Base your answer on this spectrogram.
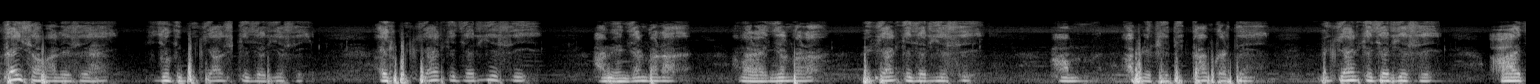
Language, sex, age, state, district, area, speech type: Hindi, male, 60+, Uttar Pradesh, Pratapgarh, rural, spontaneous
